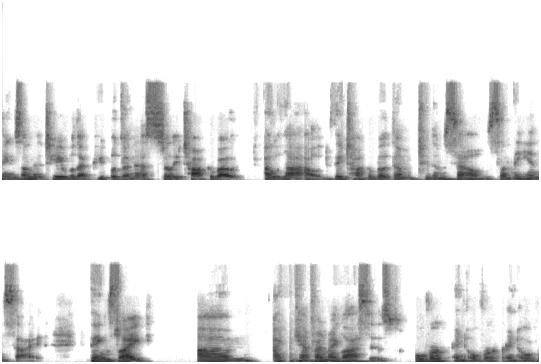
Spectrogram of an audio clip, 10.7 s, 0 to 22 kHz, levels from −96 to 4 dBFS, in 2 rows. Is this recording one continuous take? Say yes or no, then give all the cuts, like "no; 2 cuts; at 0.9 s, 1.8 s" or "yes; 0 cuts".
no; 1 cut; at 2.5 s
